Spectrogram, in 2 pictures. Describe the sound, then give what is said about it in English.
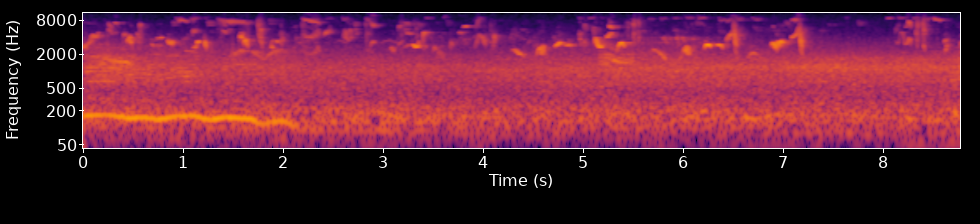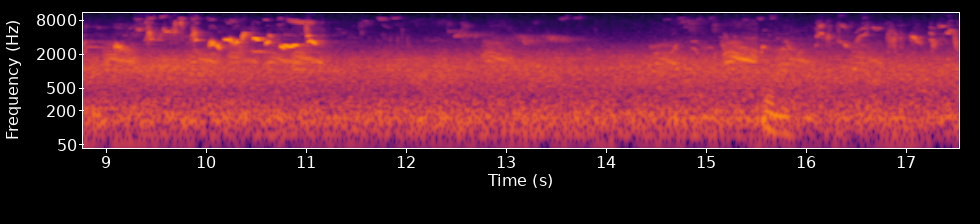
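A northern nightingale sings a busy, scratchy warbling song of rapid chirps and trills throughout in a little thicket by a stile, with tall trees and a stream, over a steady low background rumble of a chainsaw with a brief engine-like drone at the start. “AKA the Northern Nightingale.”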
